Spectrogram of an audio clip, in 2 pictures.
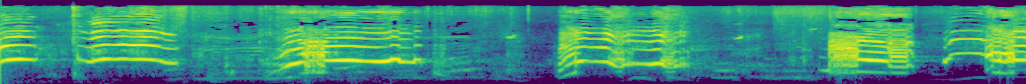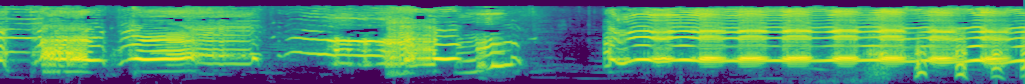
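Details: Scent hound puppies in a large, deep dog box, being moved across a farm to a new pen, loudly objecting to confinement. Wavering, rising-and-falling howls and yelps come in short bursts, then merge into a continuous overlapping chorus.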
